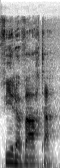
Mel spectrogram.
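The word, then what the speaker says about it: Fear a' Bhàta: that's called The Boatman, or in Gaelic it's pronounced Fira Vata, and it's a sort of lovely, beautiful, lamenting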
